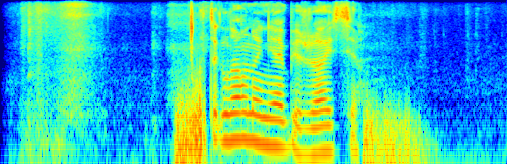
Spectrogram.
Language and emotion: Russian, sad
